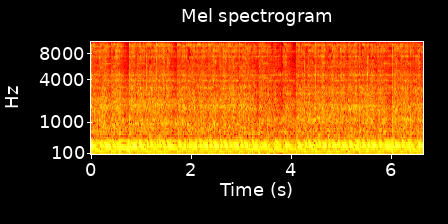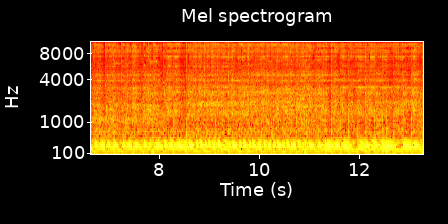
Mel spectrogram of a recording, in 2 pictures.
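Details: Jonsered 930 chainsaw project, restarted with covers on and bar oil added: fast, even two-stroke buzz held steady at high idle with no misses or surging; running properly.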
